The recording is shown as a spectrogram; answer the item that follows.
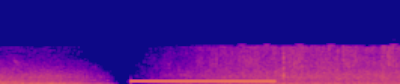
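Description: Steady background hiss, a moment's dropout to near silence, then a single steady electronic telephone tone that lasts about a second and a half.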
